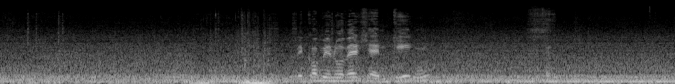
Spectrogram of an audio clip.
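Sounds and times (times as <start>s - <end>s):
car cabin engine and road drone while driving: 0.0s - 6.7s
speech: 3.0s - 4.5s
faint tire hiss: 5.2s - 5.6s.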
